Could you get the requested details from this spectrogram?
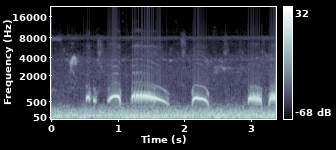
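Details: Thai breeding male spotted dove, 2023, delivering yon ku ang song: quick paired short coos, an arched coo, a long sliding downward coo, then further arched and flat coos, with low-frequency background hum.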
